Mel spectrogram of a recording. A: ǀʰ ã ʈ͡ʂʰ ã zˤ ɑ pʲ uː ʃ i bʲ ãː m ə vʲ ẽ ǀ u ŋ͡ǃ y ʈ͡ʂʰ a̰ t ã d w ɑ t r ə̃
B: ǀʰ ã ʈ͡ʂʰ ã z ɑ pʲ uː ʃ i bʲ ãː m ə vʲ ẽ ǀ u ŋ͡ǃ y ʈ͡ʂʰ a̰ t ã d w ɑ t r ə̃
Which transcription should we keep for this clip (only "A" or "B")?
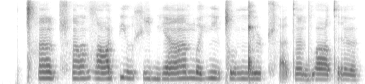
A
